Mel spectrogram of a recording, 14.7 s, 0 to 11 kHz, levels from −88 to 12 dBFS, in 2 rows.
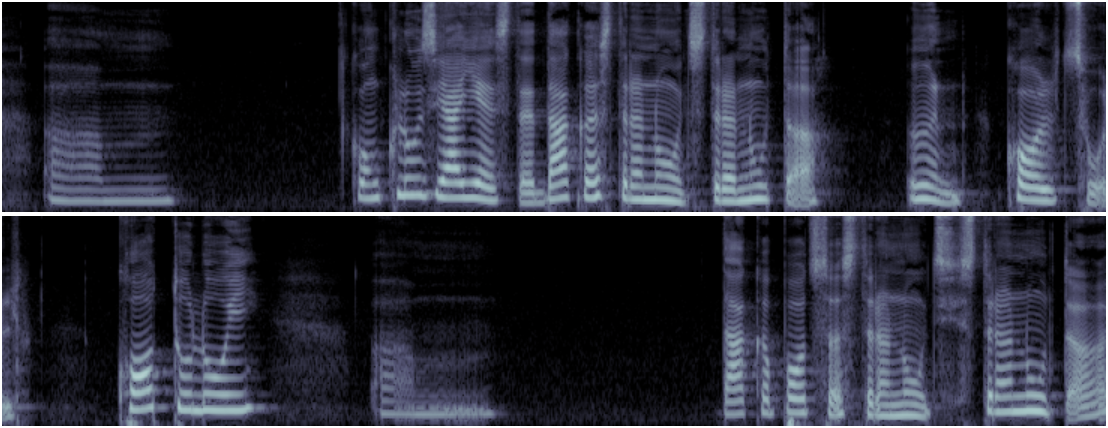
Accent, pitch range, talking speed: native, 180-245 Hz, 55 wpm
